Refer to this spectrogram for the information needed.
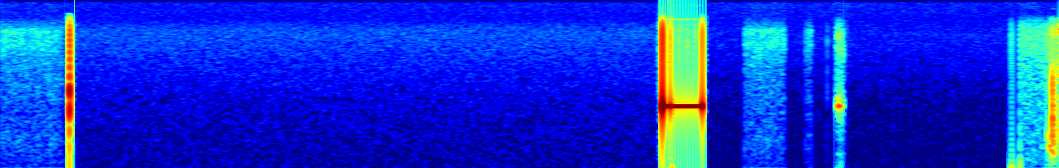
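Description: A single short electronic beep, like a phone keypad tone, sounds after a sharp click as a phone line is unmuted for questions after a class, with a faint tick following in otherwise near silence. No one speaks.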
